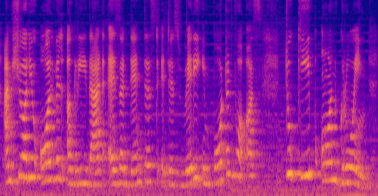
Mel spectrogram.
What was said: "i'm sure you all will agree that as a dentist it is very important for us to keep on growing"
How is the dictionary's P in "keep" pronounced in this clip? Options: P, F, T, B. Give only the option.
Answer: P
